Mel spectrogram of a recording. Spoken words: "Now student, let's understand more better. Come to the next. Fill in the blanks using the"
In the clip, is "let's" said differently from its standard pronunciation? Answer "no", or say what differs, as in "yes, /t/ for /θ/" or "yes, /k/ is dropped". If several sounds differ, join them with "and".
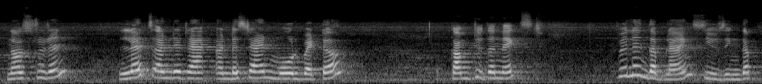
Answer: no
